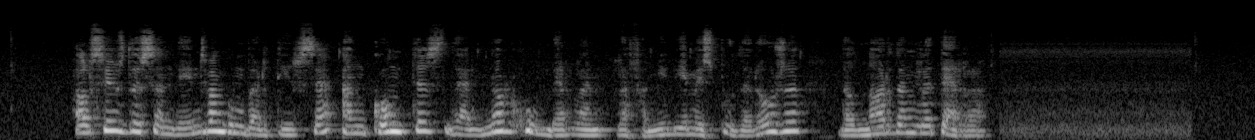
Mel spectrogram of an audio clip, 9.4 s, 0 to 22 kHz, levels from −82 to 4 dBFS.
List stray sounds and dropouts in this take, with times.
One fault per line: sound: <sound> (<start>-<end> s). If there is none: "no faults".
no faults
